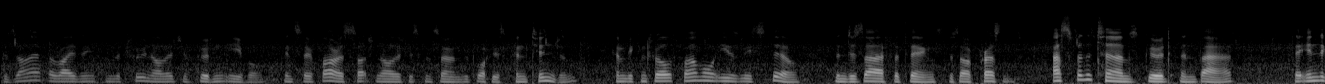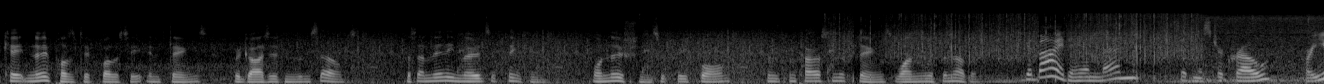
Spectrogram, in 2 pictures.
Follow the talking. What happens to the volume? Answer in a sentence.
The volume of the talking goes up.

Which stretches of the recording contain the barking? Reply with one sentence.
The barking can't be heard in this clip.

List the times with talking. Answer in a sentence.
You can hear the talking from 0.0 to 12.3 s and from 12.9 to 26.4 s.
